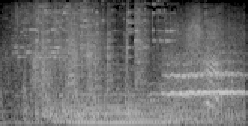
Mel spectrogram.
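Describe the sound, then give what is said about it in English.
Glass shatters as a car smashes through a glass bus shelter: a loud, dense crash and crunch sustained throughout, with a steady high squealing tone joining in the second half. “A motorist swerves to avoid hitting the skateboarder and smashes into Syl, knocking her through a bus shelter.”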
